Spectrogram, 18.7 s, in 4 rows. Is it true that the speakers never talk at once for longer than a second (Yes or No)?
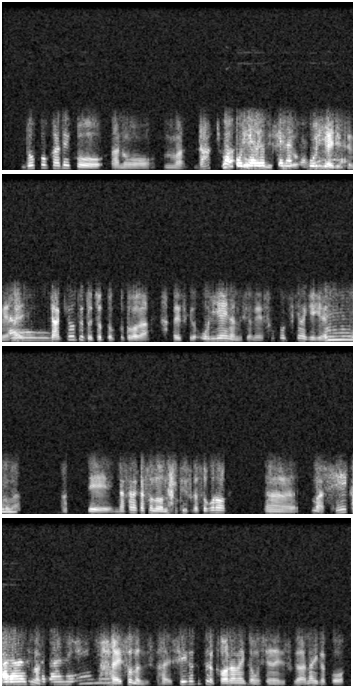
No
